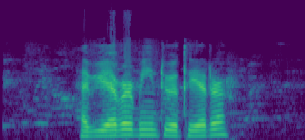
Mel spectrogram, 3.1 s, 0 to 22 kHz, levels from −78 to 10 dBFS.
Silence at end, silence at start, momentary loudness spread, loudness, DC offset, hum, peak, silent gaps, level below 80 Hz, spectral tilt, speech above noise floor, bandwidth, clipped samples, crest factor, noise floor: 0.7 s; 0.4 s; 8 LU; -15 LUFS; under 0.1%; none; 0 dBFS; none; -58 dBFS; -6.5 dB/octave; 37 dB; 15.5 kHz; under 0.1%; 18 dB; -52 dBFS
